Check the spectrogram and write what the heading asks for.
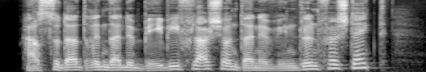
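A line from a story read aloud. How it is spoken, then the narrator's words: Mocking. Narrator (German): spottet er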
